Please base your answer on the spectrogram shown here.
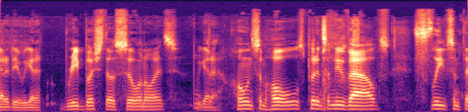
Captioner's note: laughs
